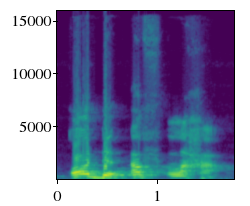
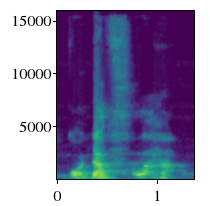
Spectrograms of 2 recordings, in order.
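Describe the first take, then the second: First: A glottal stop separates qad from aflaha. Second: The d runs straight into the following vowel. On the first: "Yang sukun adalah huruf dal. Yang berharokat adalah hamzah" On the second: "Warash membaca dengan memindahkan harokat hamzah aflaha"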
